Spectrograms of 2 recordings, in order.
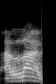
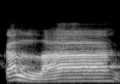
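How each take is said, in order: First: The final vowel is cut short. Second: The final vowel is held long. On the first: The speaker calls it wrong. "Jangan dibaca kalla gitu aja lah. Harus ada dua harokat itu" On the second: The speaker calls it right. "la-nya ini ada satu alif. Jadi dibacanya kalla"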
